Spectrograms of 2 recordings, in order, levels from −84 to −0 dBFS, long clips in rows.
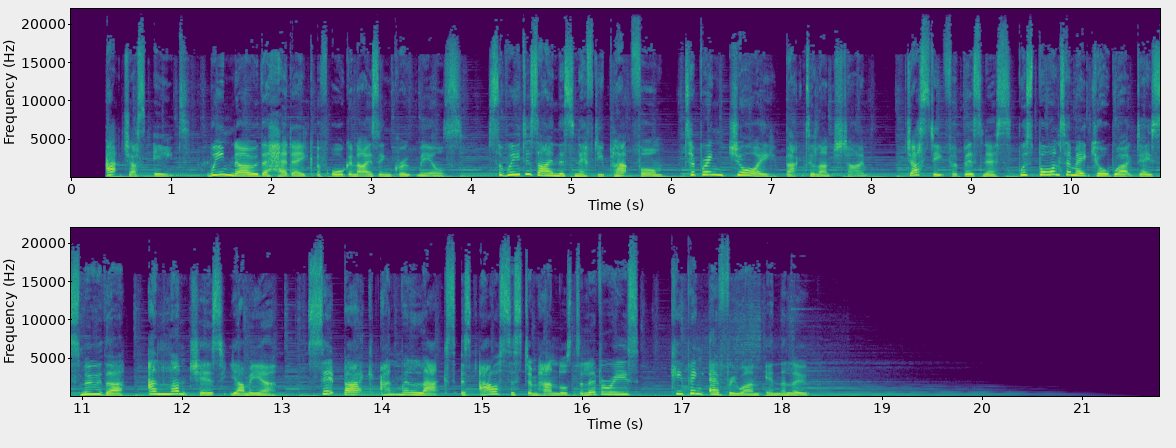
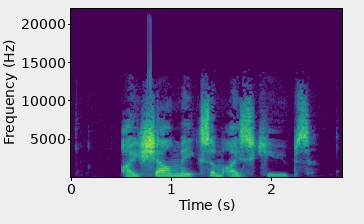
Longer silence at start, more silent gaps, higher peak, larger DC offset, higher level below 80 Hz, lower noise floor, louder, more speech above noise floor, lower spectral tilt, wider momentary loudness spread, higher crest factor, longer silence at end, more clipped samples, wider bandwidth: second, 0.35 s vs 0.5 s; neither; about the same, 0 dBFS vs 0 dBFS; neither; first, -50 dBFS vs -70 dBFS; first, -75 dBFS vs -39 dBFS; about the same, -16 LUFS vs -18 LUFS; first, 59 dB vs 19 dB; first, -4.5 dB/octave vs -0.5 dB/octave; second, 9 LU vs 13 LU; second, 16 dB vs 22 dB; first, 2.1 s vs 0.3 s; neither; first, over 20 kHz vs 15.5 kHz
